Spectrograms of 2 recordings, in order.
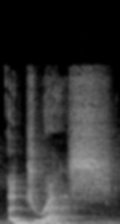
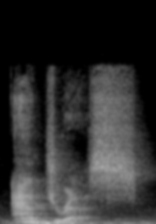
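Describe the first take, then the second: First: It is pronounced the way the verb is. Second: It is pronounced the way the noun is. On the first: It names the act of dealing with something. "when it's a verb, it goes address" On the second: It names where someone lives. "if it's a noun, it's address"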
